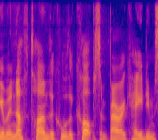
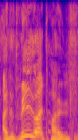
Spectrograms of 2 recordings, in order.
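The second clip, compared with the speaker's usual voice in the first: swollen tongue voice; 3 semitones higher, 4 dB louder than usual. Pretend. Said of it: "that voice".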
